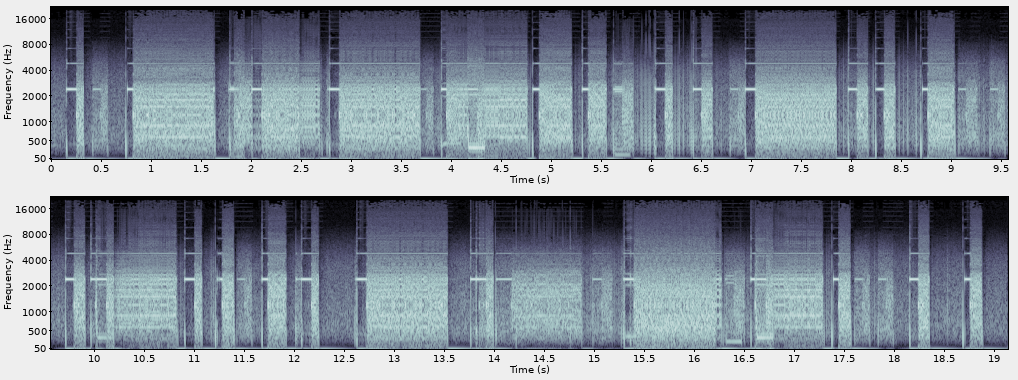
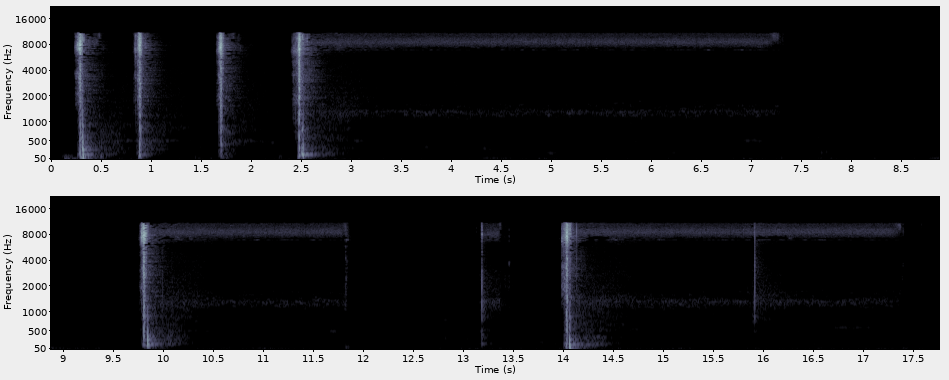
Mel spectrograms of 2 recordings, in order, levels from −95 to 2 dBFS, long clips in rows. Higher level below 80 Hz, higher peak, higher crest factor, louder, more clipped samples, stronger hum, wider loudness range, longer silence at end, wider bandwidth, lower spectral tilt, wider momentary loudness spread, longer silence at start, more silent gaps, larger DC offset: first, -42 dBFS vs -70 dBFS; about the same, -6 dBFS vs -4 dBFS; second, 6 dB vs 34 dB; first, -11 LUFS vs -28 LUFS; neither; neither; second, 2 LU vs 5 LU; second, 0 s vs 3.65 s; first, over 20 kHz vs 11.5 kHz; first, -2.5 dB/octave vs 1 dB/octave; second, 6 LU vs 26 LU; second, 0 s vs 0.25 s; second, none vs 7.98-8.30 s, 8.37-8.58 s, 8.68-8.77 s, 9.26-9.31 s, 9.43-9.68 s, 12.22-12.34 s; neither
